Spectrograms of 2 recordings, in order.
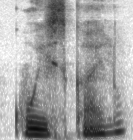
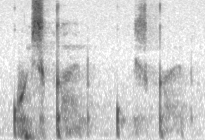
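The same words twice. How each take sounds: First: Slow ASMR whisper, word by word. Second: Whispered echo dying away into silence; fading whisper. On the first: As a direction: whisper the list slowly as a demo. (hidas kuiskaus) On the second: (hiipuva kuiskauskaiku) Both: Shown as a demonstration.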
